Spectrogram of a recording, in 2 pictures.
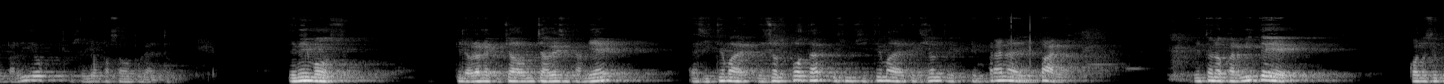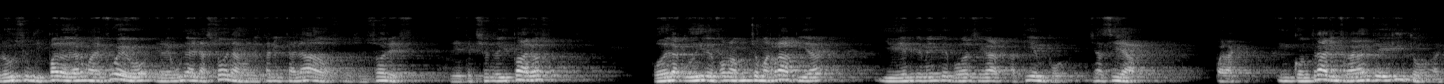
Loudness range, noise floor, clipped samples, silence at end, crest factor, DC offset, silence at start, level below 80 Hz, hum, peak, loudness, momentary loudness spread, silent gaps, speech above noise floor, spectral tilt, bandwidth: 5 LU; -59 dBFS; under 0.1%; 0 s; 18 dB; under 0.1%; 0 s; -64 dBFS; none; -2 dBFS; -18 LUFS; 17 LU; 2.42-2.52 s, 2.80-2.87 s; 42 dB; -9.5 dB/octave; 9.6 kHz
